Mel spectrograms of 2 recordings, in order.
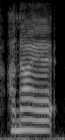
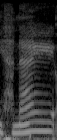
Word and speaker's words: Hanae: So Hanae is my pronunciation correctly in Japanese, but everyone calls me Hanae or Hana.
